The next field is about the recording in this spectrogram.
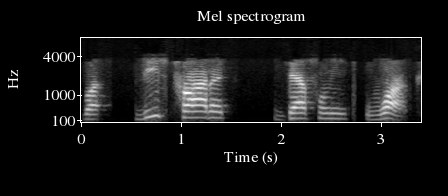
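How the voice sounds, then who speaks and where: A man with a notably high voice speaks with fervent, almost preacher-like emphasis, giving an emotional testimonial. The sound is a tinny, dry phone line with no room around it. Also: unhurried, no echo. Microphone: telephone.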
